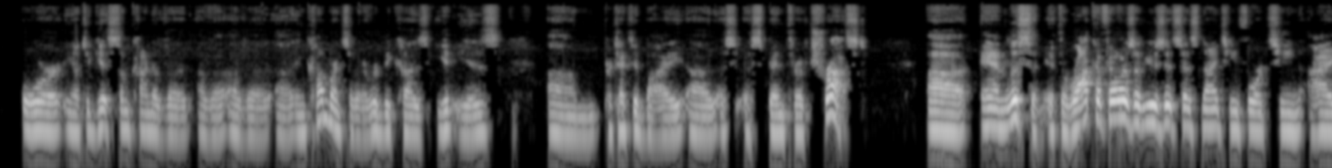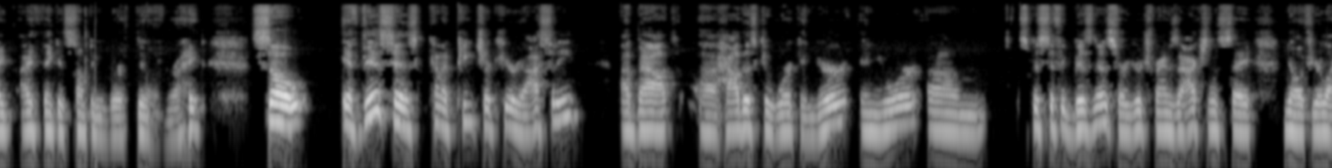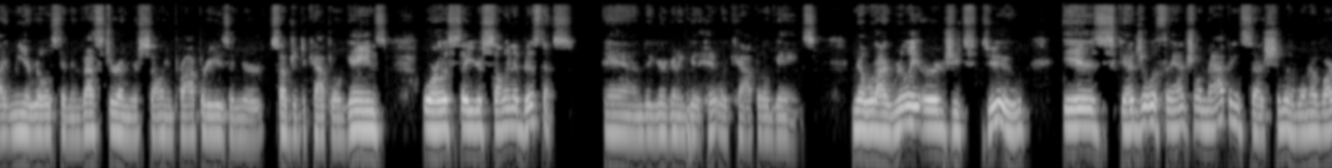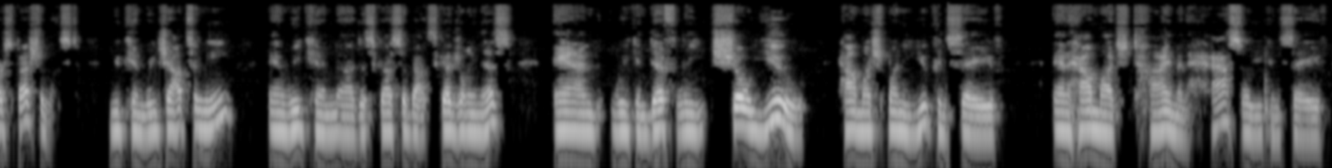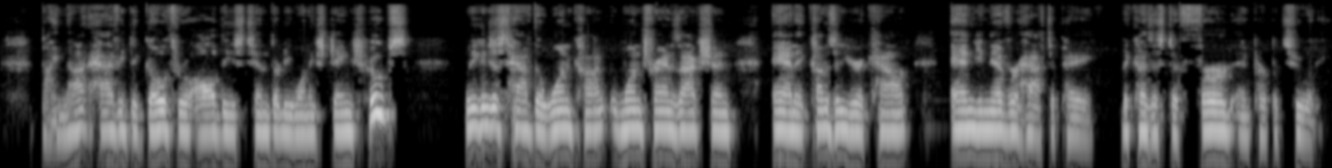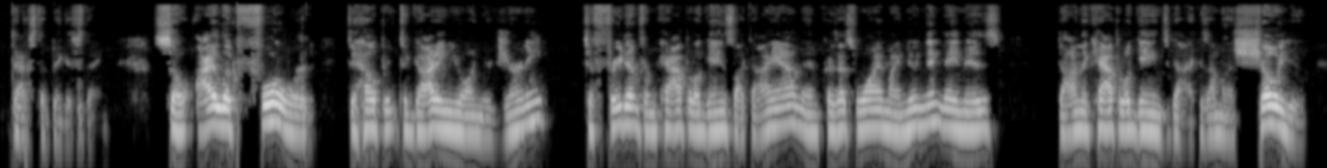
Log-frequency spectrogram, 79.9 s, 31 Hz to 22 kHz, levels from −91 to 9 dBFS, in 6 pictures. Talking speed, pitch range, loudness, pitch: 185 wpm, 125-150 Hz, -23 LUFS, 140 Hz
